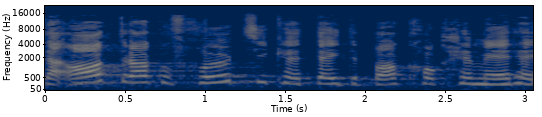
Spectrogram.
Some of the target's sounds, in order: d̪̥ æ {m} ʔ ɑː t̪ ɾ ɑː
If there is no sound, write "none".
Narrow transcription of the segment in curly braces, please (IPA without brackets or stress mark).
none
